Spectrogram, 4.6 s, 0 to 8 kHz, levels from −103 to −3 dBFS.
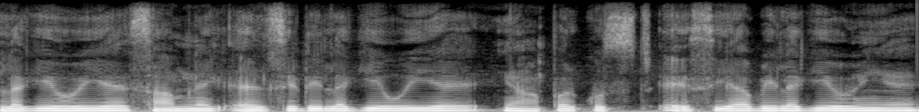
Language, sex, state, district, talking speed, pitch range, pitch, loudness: Hindi, male, Chhattisgarh, Rajnandgaon, 220 wpm, 130-140 Hz, 140 Hz, -12 LUFS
